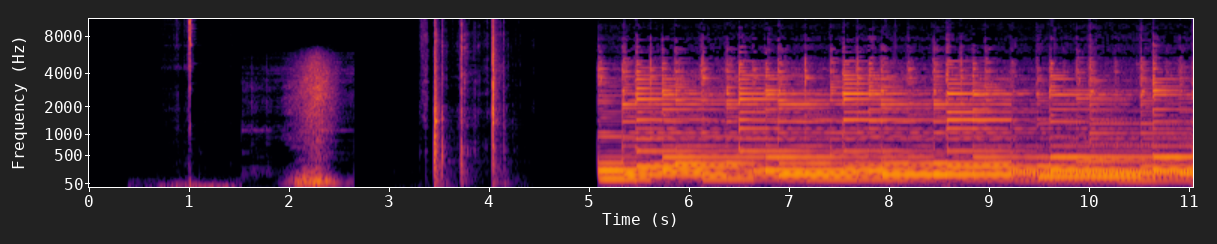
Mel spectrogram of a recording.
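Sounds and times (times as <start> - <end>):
whoosh: 1.9 - 2.7.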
